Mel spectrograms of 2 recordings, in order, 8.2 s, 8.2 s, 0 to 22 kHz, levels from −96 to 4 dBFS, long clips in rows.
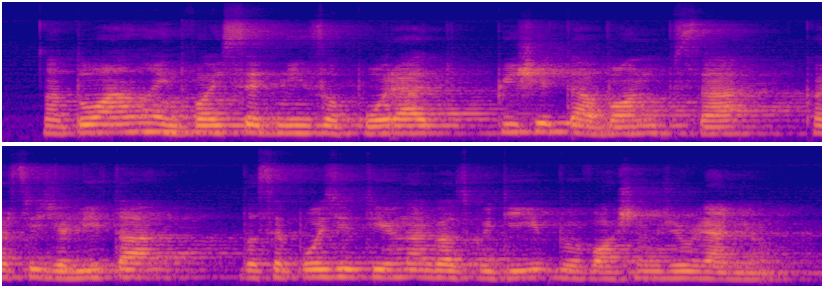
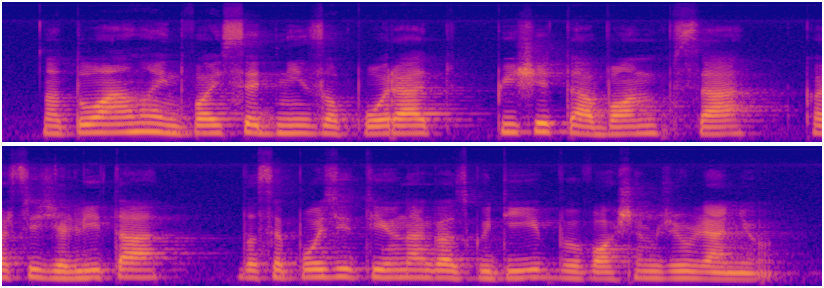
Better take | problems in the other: second | room echo; dies away in 1.1 s

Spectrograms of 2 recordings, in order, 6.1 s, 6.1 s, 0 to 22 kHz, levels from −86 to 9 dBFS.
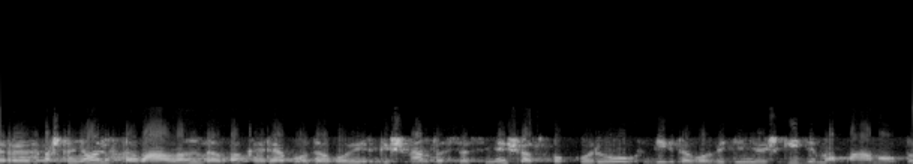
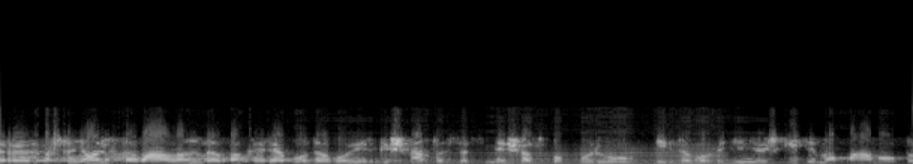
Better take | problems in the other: first | noise reduction (neural separator model SepFormer DNS4)

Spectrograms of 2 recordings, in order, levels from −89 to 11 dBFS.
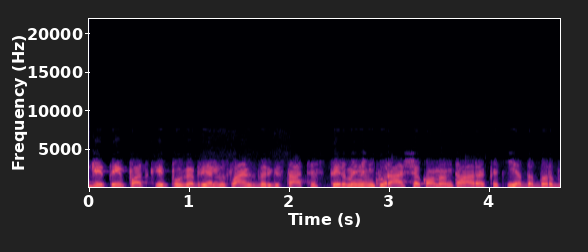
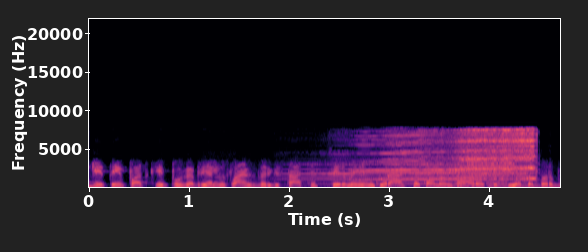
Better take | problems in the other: first | background sound (Screech); 1 dB above the speech

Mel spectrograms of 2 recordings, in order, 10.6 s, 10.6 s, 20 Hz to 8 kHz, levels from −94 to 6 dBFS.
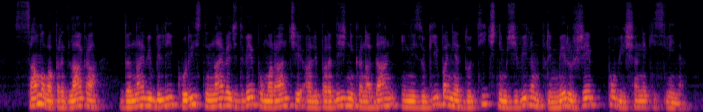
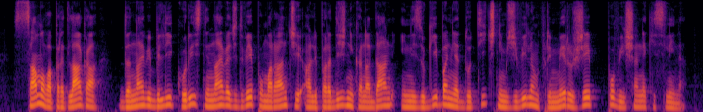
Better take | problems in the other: second | room echo; dies away in 0.4 s

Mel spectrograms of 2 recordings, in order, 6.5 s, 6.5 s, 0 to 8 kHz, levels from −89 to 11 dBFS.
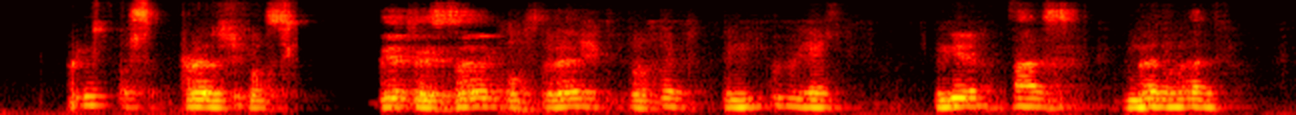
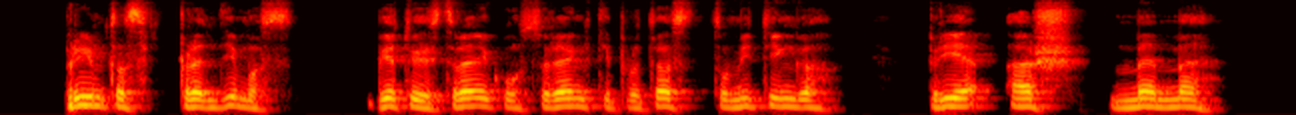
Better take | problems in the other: second | noise reduction (neural mask model DeepFilterNet 3)

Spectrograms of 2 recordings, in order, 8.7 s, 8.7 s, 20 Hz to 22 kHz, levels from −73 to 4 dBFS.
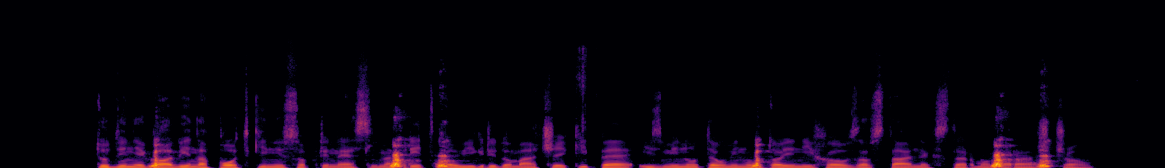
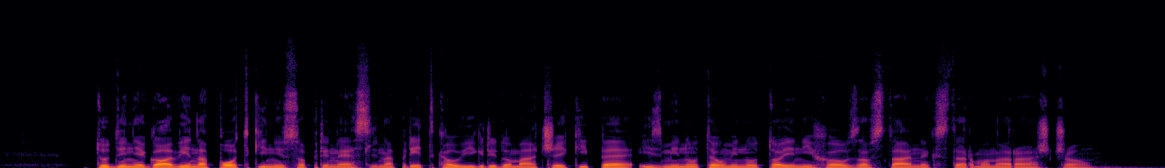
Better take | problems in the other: second | noise reduction (neural mask model Resemble Enhance denoiser)

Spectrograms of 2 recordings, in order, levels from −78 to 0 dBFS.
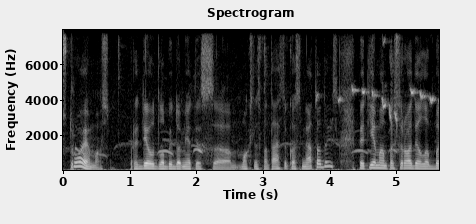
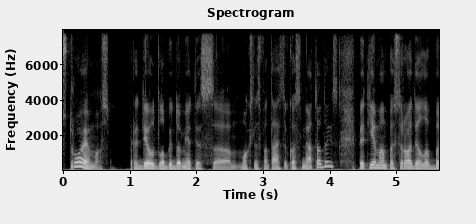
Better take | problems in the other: second | background sound (Bird); 12 dB below the speech

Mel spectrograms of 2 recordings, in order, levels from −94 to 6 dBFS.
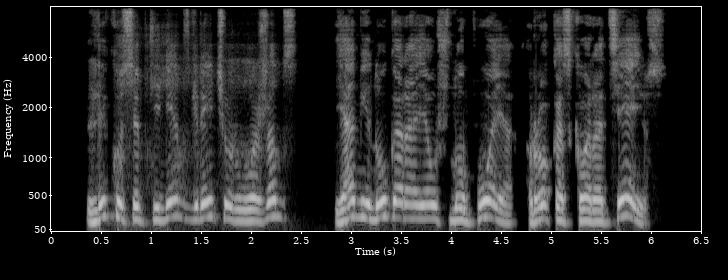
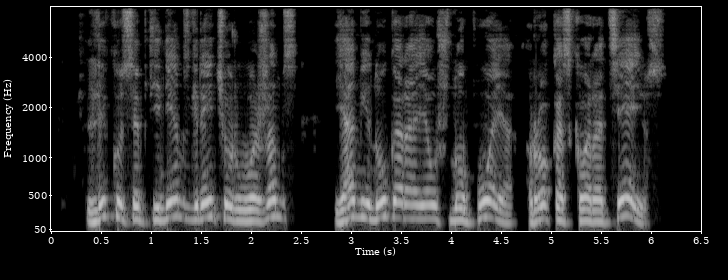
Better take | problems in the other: second | noise reduction (neural mask model DeepFilterNet 3)

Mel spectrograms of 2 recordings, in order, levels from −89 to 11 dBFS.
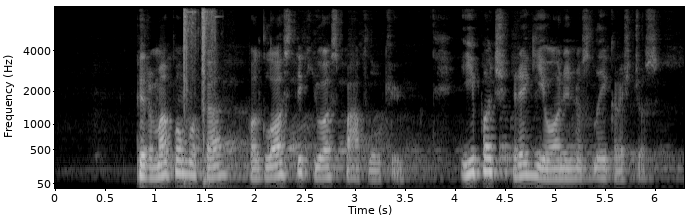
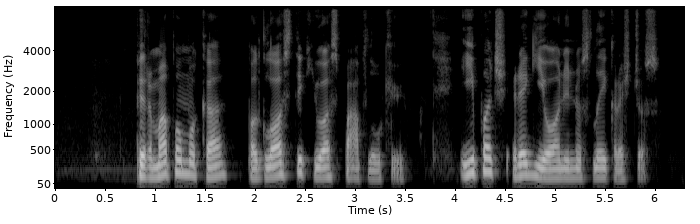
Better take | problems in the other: second | background sound (Coin (dropping)); 7 dB below the speech // room echo; dies away in 1.1 s

